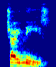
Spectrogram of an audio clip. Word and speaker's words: Chinese: The stress is here, Chinese.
